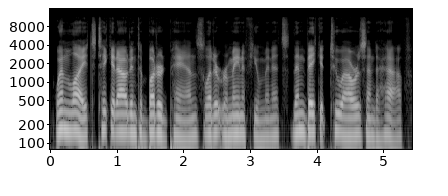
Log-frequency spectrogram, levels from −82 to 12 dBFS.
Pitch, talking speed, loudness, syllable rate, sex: 135 Hz, 245 wpm, -19 LUFS, 5.5 syllables/s, male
